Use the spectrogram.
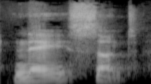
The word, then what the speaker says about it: nascent: And this word has two syllables, and the stress is on that first syllable. It has the long A sound, nascent. That second syllable has that schwa, nascent. And if something is nascent,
